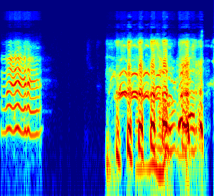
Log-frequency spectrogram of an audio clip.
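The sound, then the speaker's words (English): A person imitates a reindeer call: a short wavering, bleating cry, a pause, then a longer rough, warbling series of grunting bleats, loud and with no other talk. “Deer, you know what a deer sounds like? No, I think that is not what deer like.”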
